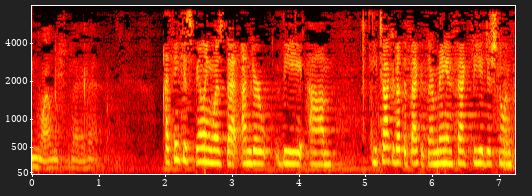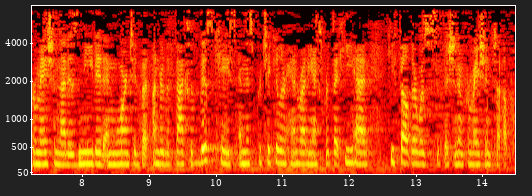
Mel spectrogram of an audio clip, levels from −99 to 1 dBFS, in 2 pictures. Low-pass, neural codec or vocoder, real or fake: 7.2 kHz; none; real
